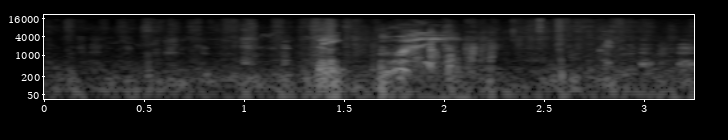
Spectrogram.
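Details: German Shepherd puppy in Florida, May 2019, panting in soft, breathy, irregular bursts while being petted, with a person talking nearby.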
